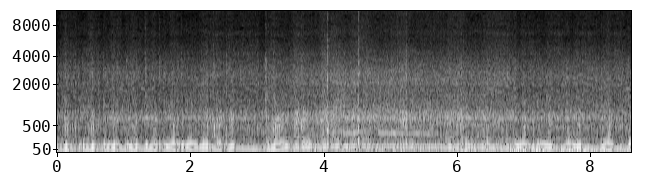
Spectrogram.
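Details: Fleet car started, cranking with the key, with a frozen clutch and flat tires: the engine fires and runs with a steady, deep exhaust note and clean throttle blips. It sounds healthy and even.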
